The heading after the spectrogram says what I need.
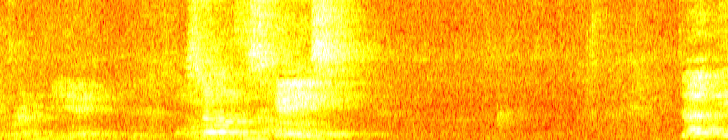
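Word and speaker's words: Ranvier: Now these gaps in between the Schwann cells are called nodes of Renier. Okay. What? Zach's going to have a new word rather than Renvier. Okay? I think French pronunciation is Renvier.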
